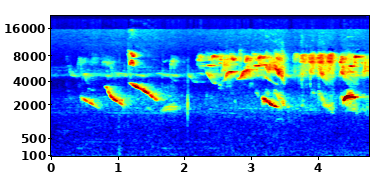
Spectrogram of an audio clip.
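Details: Green-winged saltator in song training outdoors: scattered slurred whistles, some falling and some rising, softer and partly masked by busy high chirping and hiss from other birds and insects, plus one sharp click.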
